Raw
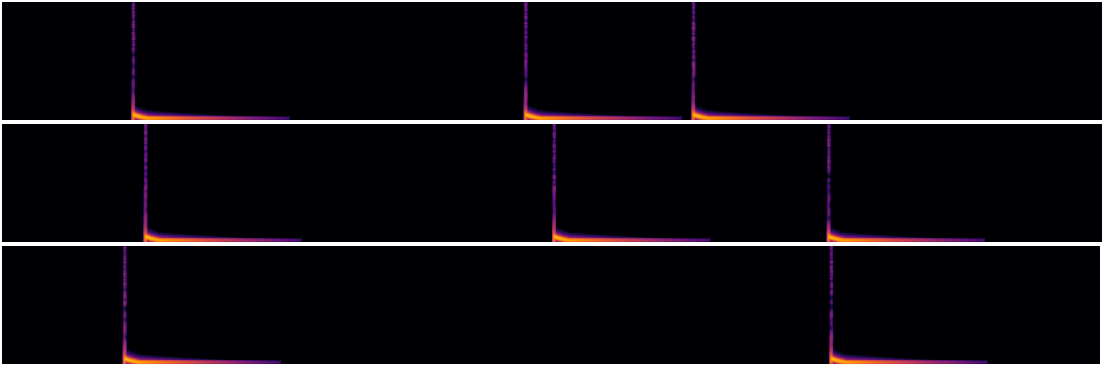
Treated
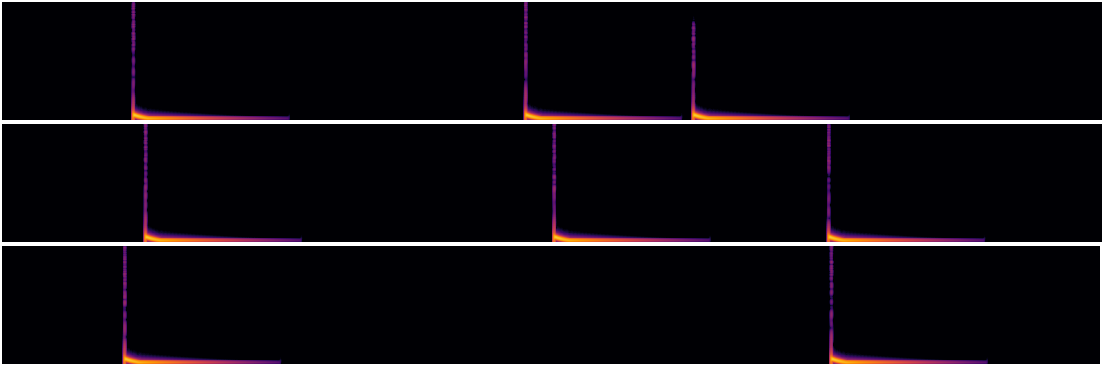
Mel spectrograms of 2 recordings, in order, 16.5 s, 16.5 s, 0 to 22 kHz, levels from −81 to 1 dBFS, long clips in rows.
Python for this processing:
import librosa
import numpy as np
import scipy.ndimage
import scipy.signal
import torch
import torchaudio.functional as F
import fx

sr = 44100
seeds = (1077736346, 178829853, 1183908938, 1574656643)

y = fx.lowpass(x, sr, hz=fx.line((2.64, 5000.0), (3.67, 9700.0)), slope=24, at=(2.64, 3.67), fade=0.02)
y = F.gain(torch.from_numpy(y), 2.5).numpy()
